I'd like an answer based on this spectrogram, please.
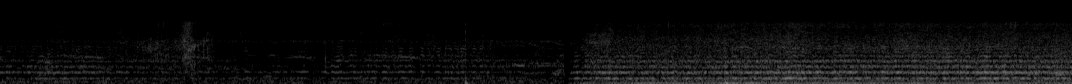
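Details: Asian honey bee (Apis cerana indica) hum: a softer, steady drone that jumps suddenly louder about halfway through and stays strong to the end, its low tone and overtones clearly sustained.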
